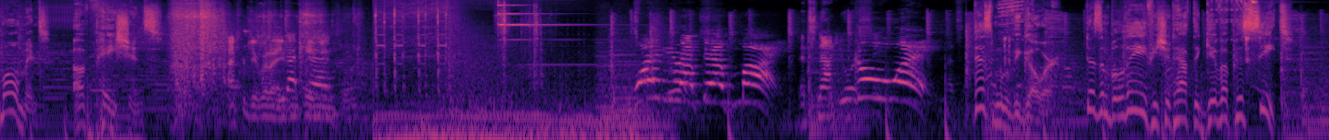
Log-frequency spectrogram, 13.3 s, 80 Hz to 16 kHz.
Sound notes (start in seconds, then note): 5.6 cash register beeping, dings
